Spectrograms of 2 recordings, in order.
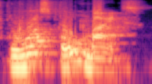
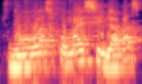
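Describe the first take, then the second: First: "Duas ou mais" drawn out word by word; slow down and spell out "Duas ou mais"; slow emphasis. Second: Said in the usual way. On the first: Shown as a demonstration. ("Duas ou mais" bem devagar, palavra por palavra)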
